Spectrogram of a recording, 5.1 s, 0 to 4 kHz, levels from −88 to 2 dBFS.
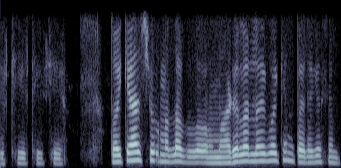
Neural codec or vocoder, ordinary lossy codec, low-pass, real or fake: none; none; 3.6 kHz; real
